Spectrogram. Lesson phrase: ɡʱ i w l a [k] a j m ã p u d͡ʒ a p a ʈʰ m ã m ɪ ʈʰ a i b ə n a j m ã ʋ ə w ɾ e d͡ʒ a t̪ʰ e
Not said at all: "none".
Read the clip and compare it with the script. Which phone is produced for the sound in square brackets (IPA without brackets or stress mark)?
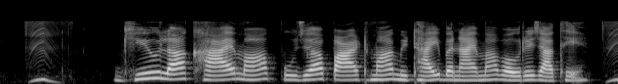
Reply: kʰ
